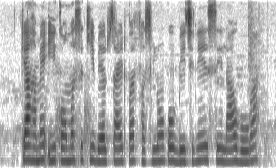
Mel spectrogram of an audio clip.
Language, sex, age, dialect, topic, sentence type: Hindi, female, 18-24, Kanauji Braj Bhasha, agriculture, question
